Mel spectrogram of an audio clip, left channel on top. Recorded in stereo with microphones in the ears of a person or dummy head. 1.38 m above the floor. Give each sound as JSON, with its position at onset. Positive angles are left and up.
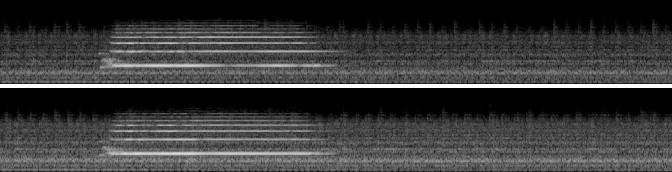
{"t": 1.0, "sound": "a trumpet", "side_deg": 0, "distance_m": 3.5}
